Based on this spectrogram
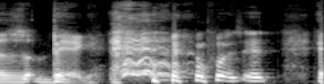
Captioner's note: speaker laughs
